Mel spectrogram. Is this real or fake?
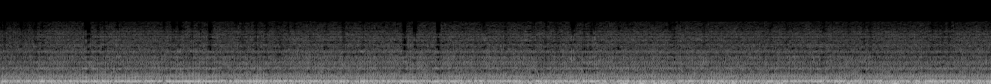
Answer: fake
